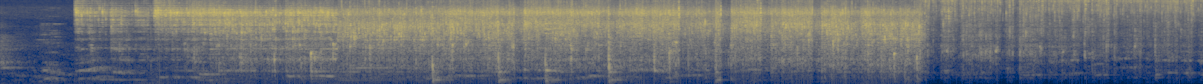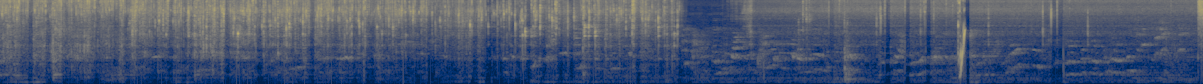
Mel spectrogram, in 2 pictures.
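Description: Peeled boiled eggs frying in hot oil in a pan: a loud sizzle that drops suddenly to a quieter crackling about nine seconds in, with small taps of a slotted spatula turning them. The frying sound falls low about nineteen seconds in.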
